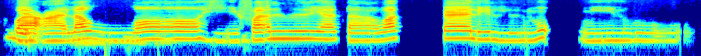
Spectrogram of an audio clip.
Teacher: huruf H-nya enggak boleh dipanjangkan ya, tidak ada yanya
